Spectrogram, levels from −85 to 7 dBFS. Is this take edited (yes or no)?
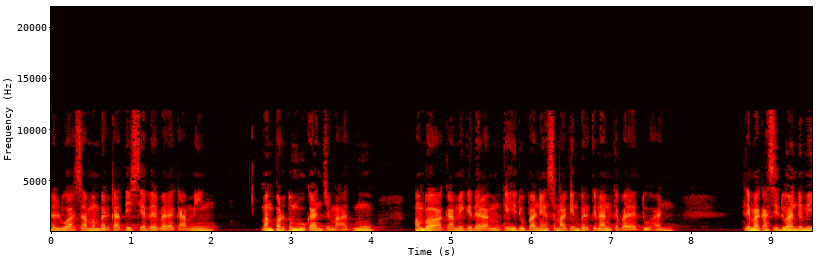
no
